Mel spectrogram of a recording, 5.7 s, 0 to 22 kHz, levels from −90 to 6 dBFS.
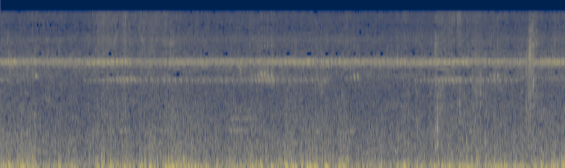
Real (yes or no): yes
